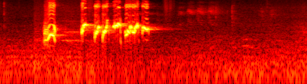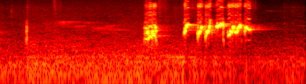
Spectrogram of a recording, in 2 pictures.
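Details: Red-whiskered bulbul morning song used for song training, in an intense 'ché kích bổi' chattering style: two bursts of about a second each, fast bright chirping notes, separated by a few seconds of quiet.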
